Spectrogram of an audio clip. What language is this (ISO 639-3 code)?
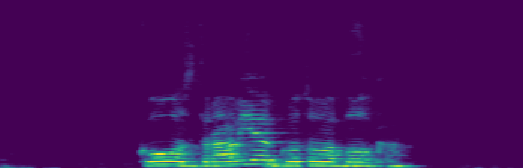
mkd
